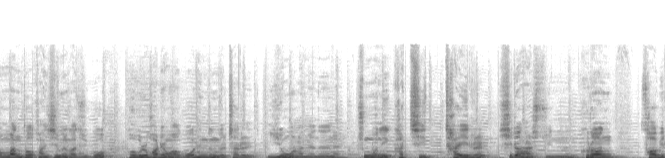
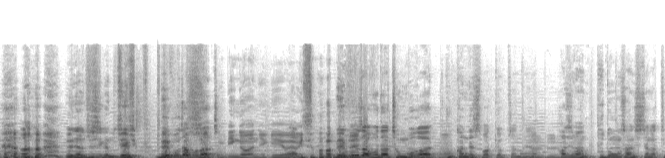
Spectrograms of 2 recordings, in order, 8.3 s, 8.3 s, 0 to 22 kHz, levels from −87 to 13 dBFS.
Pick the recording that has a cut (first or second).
first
